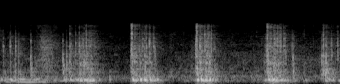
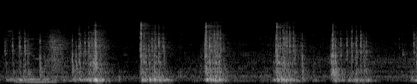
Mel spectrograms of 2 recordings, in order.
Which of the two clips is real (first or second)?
second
